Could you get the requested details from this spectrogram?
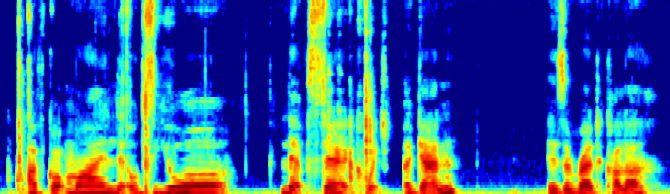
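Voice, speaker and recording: Ordinary pitch variation in very slow speech broken by long, frequent pauses. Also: woman, fairly high pitch for a woman. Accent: British. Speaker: beauty vlogger. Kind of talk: casual product show-and-tell.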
